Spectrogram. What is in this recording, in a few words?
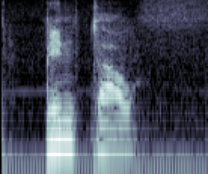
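"bindtouw", Dutch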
